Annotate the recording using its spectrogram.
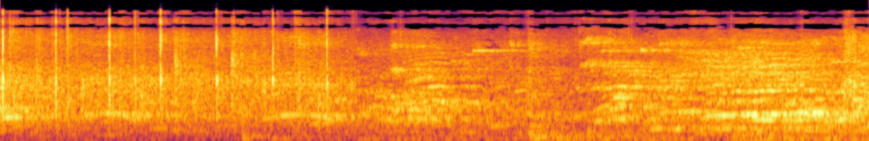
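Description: Basketball play on a hardwood gym floor in a large echoing hall: a quick run of short sneaker squeaks and ball bounces over the first couple of seconds, then voices shouting from about three seconds in.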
